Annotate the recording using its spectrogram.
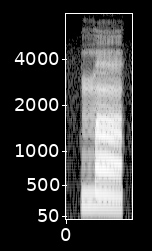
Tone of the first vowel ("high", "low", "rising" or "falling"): low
